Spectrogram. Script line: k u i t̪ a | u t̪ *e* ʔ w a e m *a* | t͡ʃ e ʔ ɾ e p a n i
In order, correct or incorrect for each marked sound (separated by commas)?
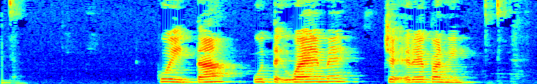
correct, incorrect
